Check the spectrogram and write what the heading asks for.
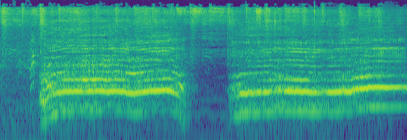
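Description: A sea lion calling: two long, steady, drawn-out calls of about three seconds each, with a short break between them.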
